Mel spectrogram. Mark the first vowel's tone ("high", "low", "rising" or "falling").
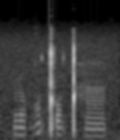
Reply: low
